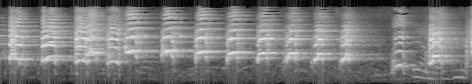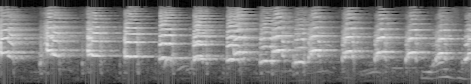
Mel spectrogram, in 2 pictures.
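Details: Territorial vocalisation of a red-legged seriema defending its territory: a long run of loud, rapid, yelping barks about three per second, with a brief lower break midway before the harsh rhythmic series resumes; a second lower honk-like voice briefly joins.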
